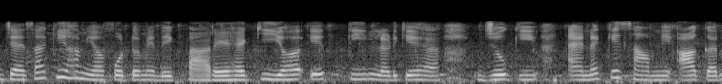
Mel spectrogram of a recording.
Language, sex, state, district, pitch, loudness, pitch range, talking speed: Hindi, female, Uttar Pradesh, Jyotiba Phule Nagar, 215 Hz, -18 LUFS, 205-235 Hz, 190 wpm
